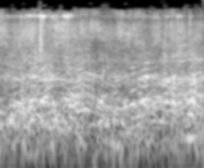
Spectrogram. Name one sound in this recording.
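Men laugh heartily around a table.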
